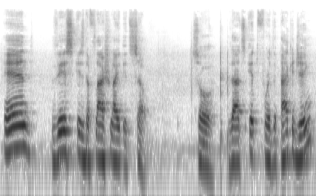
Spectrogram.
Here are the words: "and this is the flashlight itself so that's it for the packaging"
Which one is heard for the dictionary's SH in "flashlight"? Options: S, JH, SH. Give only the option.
SH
